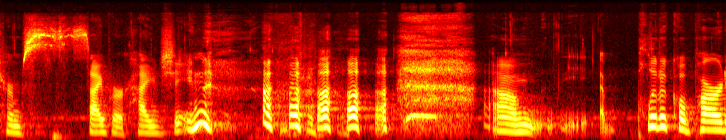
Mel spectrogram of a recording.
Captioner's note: chuckling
